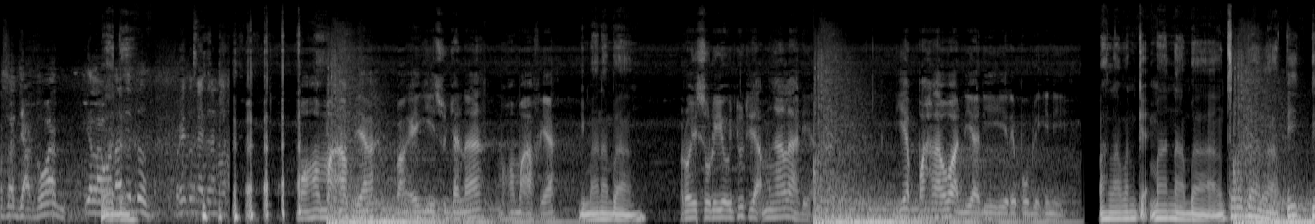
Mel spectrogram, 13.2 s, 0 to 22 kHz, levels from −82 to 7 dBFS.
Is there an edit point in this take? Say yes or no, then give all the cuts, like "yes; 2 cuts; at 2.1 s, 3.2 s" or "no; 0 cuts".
no; 0 cuts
